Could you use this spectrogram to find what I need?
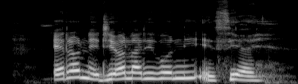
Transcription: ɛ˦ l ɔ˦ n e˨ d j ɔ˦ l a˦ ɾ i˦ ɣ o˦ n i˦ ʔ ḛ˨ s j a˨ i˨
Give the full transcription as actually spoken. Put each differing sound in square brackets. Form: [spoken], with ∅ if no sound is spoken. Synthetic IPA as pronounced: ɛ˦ [ɾ] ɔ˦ n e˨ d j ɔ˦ l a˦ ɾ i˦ ɣ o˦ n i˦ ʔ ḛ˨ s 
